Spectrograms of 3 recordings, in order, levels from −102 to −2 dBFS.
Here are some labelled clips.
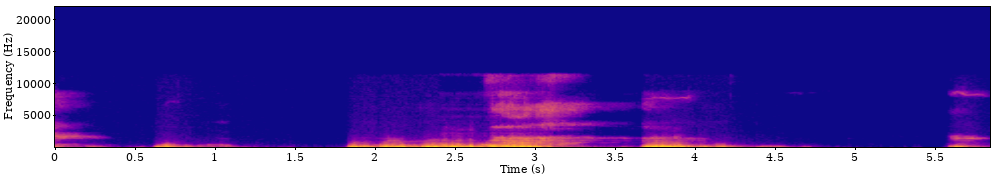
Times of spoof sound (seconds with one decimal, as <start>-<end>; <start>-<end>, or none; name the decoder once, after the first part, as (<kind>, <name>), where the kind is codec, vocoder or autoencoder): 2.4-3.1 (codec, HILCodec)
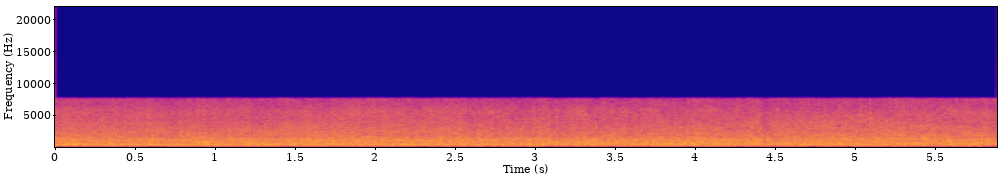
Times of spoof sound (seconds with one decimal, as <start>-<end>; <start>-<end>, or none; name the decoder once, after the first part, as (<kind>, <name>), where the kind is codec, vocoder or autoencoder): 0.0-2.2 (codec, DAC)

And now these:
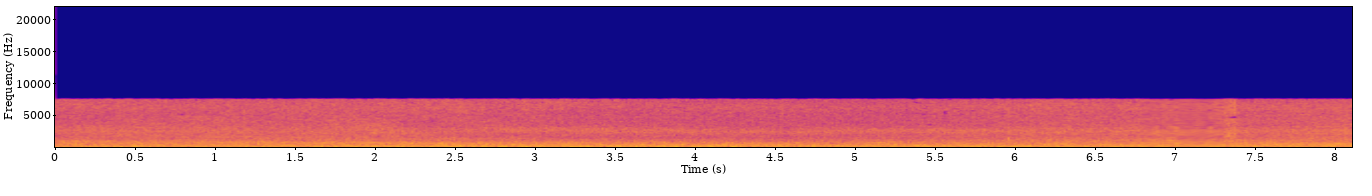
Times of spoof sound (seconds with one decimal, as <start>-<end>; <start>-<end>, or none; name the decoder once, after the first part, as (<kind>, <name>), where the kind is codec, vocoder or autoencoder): 6.8-7.3 (vocoder, HiFi-GAN)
